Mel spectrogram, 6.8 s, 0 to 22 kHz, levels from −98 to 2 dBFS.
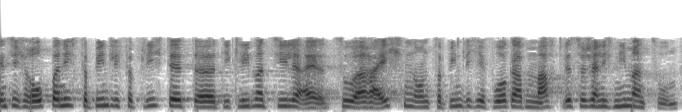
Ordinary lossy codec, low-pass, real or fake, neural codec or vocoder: none; 5.4 kHz; real; none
